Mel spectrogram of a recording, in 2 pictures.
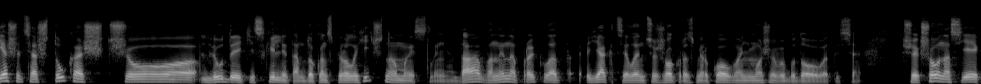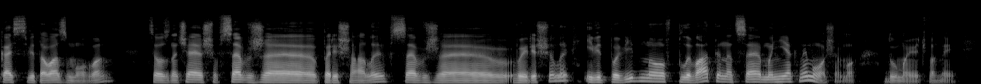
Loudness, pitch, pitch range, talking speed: -30 LUFS, 105 Hz, 95-120 Hz, 150 wpm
